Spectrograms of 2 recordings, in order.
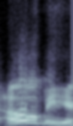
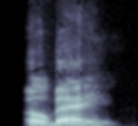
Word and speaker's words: Obey: I thought it was Obi. Are you getting all fucking fancy with the way you pronounce it? – How do you spell it? – Obey. O-B-E-Y.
